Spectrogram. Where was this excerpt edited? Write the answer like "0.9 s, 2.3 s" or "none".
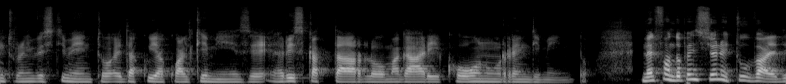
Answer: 6.3 s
